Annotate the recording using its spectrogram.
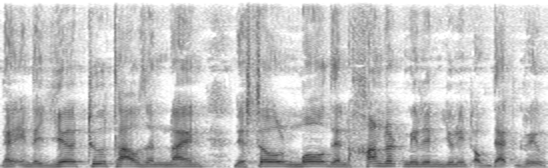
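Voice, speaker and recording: A plain, everyday voice from a man at medium pitch, with ordinary pitch variation and a moderate pace. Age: 60s. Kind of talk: motivational storytelling. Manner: informal non-native phrasing.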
